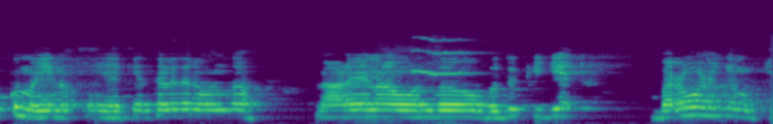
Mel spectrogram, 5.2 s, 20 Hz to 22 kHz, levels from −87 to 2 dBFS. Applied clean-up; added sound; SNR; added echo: classical method WPE with log-MMSE.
